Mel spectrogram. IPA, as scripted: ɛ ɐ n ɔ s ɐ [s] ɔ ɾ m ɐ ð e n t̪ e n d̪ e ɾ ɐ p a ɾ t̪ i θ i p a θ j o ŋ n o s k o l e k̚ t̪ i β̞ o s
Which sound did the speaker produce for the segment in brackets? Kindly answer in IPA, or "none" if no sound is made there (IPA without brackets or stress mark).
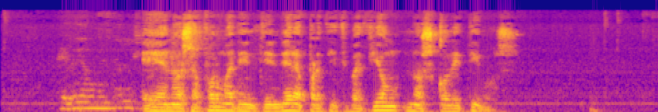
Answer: f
